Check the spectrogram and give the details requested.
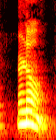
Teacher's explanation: यह एक अनुनासिक व्यंजन है और इसका उच्चारण करते समय भी आपकी जीभ यानी कि टंग तालू को स्पर्श करती है. ण व्यंजन में अ का स्वर मिलाया जाए तो ण यह अक्षर बनता है.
